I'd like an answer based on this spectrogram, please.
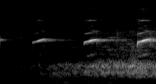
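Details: In spring, a tiny spring peeper frog, one of the first animals to wake from winter sleep, gives clear, high, rising peeps about every half second over a soft, lower rushing sound.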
